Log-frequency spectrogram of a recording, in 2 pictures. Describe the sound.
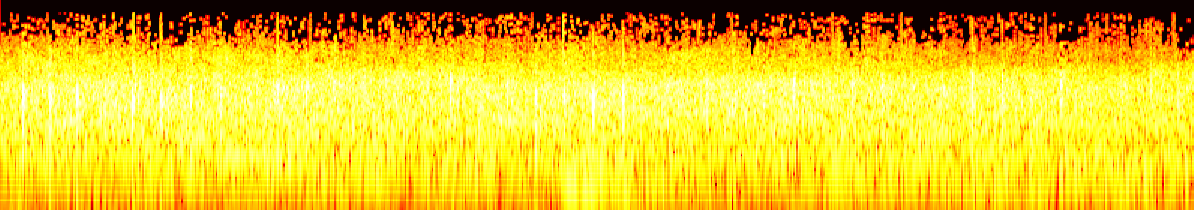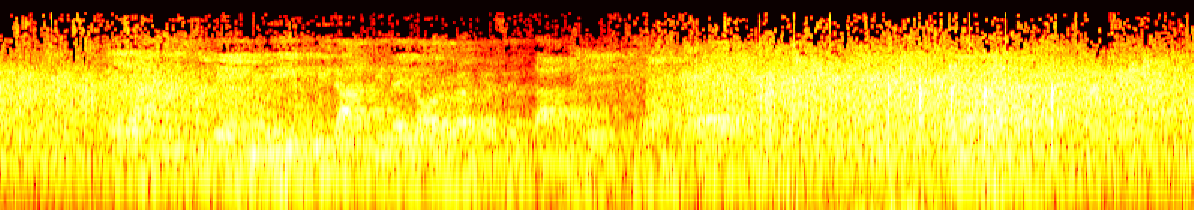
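Sustained audience applause at the Setti Carraro school evening, applauding the teachers who organized it, a dense steady clatter of clapping for the full twenty seconds, with a voice speaking briefly over it midway before the clapping carries on.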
